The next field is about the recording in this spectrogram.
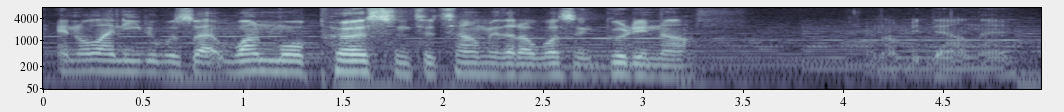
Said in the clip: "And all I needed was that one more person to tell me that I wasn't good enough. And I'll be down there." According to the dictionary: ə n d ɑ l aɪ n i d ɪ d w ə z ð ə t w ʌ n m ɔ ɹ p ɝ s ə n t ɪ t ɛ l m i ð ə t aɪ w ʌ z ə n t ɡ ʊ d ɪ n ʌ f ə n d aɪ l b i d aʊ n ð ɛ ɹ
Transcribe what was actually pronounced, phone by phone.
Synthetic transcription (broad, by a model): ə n ɑ l aɪ n i d ɪ d w ə z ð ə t w ʌ n m ɔ ɹ p ɝ s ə n t ɪ t ɛ l m i ð ə t aɪ w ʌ z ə n ɡ ʊ d ɪ n ʌ f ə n aɪ l b i d aʊ n ð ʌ ɹ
